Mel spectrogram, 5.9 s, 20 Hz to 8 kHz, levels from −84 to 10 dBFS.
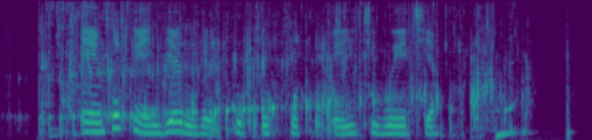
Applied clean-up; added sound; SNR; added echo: neural mask model RNNoise.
